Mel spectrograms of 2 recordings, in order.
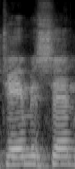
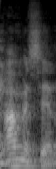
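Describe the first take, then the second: First: The name begins with a J sound. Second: The name begins with an H sound. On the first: The speaker calls it right. "His name is Jameson" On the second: The speaker calls it wrong. "somebody uh, mispronounced his name as"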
